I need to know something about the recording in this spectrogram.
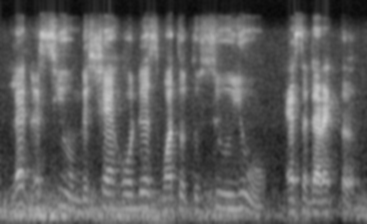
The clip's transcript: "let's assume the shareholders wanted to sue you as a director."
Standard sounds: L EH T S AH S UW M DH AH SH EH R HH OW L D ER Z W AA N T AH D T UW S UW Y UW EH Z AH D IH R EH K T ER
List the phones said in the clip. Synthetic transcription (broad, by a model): L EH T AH S UW M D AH SH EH HH OW L D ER S W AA N T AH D T UW S UW Y UW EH S AH D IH R EH K T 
